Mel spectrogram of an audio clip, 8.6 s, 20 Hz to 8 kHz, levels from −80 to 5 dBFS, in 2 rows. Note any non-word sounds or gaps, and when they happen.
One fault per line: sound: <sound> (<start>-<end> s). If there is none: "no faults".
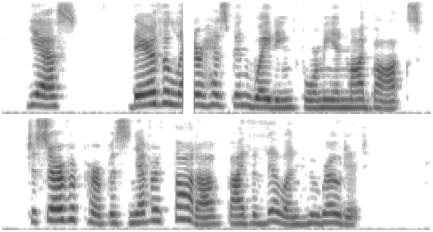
sound: dropout (1.8-1.9 s)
